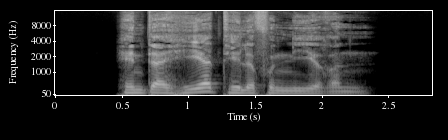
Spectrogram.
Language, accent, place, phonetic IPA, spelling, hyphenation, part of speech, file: German, Germany, Berlin, [hɪntɐˈheːɐ̯teləfoˌniːʁən], hinterhertelefonieren, hin‧ter‧her‧te‧le‧fo‧nie‧ren, verb, De-hinterhertelefonieren.ogg
- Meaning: 1. [with dative] to try and get information by phone 2. [with dative] to try and reach by phone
